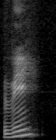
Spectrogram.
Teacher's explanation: را باریک ہوگی کیونکہ زیر کے ساتھ آ رہی ہے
